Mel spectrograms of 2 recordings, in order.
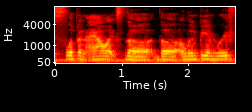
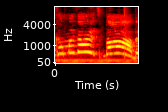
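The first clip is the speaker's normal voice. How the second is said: high, loud gasp of recognition; surprised; 6 dB louder than usual. Retold or imitated. Josie recognizes her childhood friend, high surprised squeal. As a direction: squeal like you've just spotted an old friend. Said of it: "she's like".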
